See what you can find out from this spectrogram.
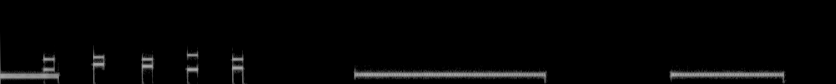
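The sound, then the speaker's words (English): Telephone number being dialed: a short tone and a rapid run of keypad beeps, then two long, steady ringing tones separated by a silent gap, clean and without voices. “I'm going to dial Mike's number, and we're going to see if he answers and what he has to say for himself. Are you ready? Very, yeah. Okay, here we go. I'm dialing his number right now.”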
